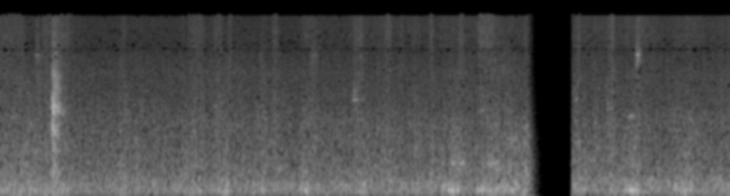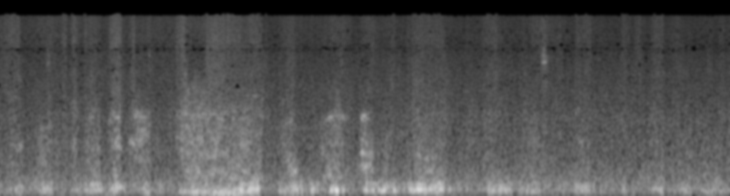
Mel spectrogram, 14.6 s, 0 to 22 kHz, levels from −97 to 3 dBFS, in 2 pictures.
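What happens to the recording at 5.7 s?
At 5.7 s the sound is just coming back from a gap that began at 5.28 s and ends at 5.73 s. The last sound drags on as a fading buzz, then about 330 ms of near silence, and when audio resumes about 300 ms of material is simply gone. This is likely a long network dropout: packets stopped arriving, the receiver padded roughly 440 ms with concealment, and playback picked up later with a timing shift of around 150 ms.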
